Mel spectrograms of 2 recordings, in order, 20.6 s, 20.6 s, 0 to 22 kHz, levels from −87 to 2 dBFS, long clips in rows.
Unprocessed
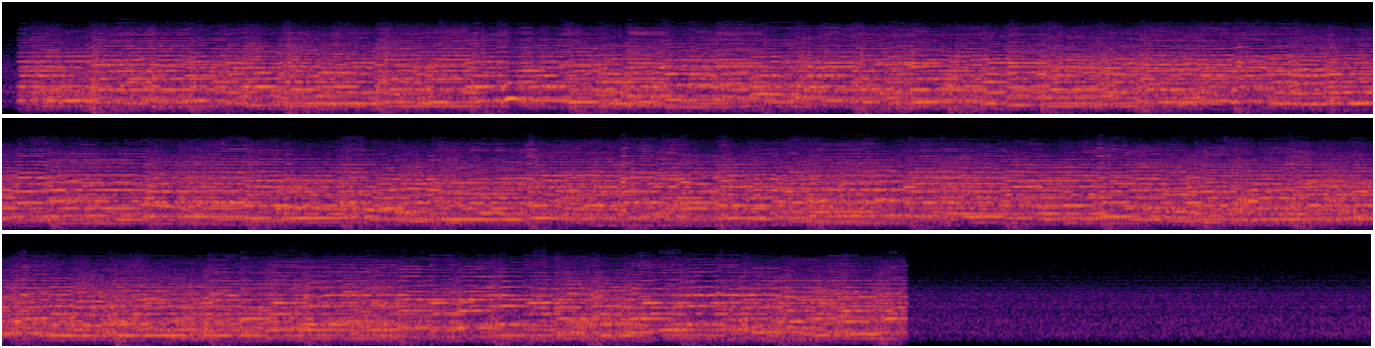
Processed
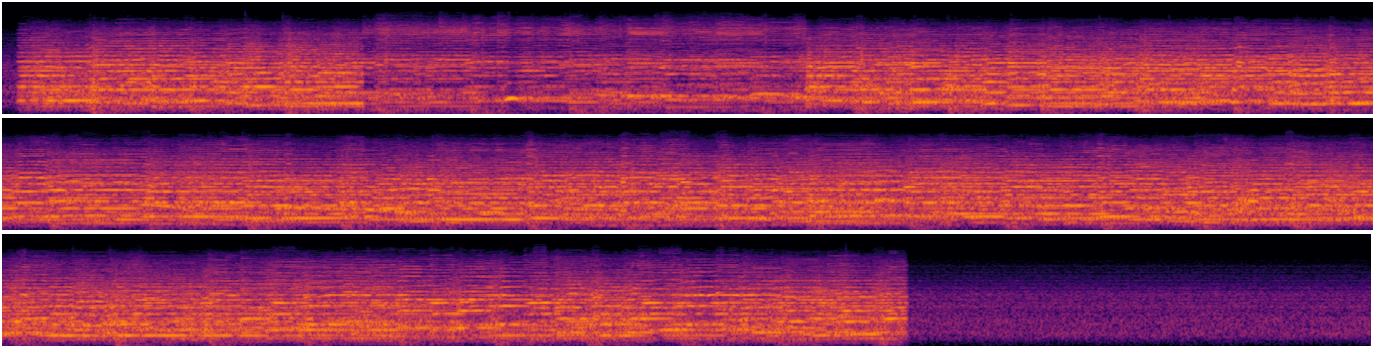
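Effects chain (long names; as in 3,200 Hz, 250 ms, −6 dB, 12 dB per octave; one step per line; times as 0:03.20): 0:01.80–0:04.02: drawn EQ curve 210 Hz 0 dB, 360 Hz −17 dB, 660 Hz +2 dB, 980 Hz −17 dB, 2,600 Hz −2 dB, 4,000 Hz −12 dB, 7,600 Hz +8 dB
level +8 dB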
